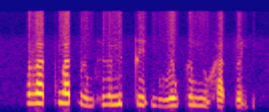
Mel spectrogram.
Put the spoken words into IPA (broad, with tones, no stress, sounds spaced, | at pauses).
v a˦˥ t̚ k w a˦˥ t̚ ɣ ə̤˨˩ m h ɨ˧ ə̯ n ɨ˦˥ k̚ t̪ e˨˦ ʔ i̤˨˩ w l ə˨˦ w k ə˧ m n ṵ˧˨ x a˨˩ t̚ t̪ ə̰˧˨ j ʔ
